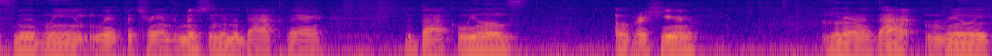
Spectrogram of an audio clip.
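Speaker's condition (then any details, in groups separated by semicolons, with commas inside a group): Cerebral palsy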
